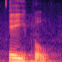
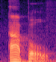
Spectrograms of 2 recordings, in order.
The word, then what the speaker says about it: apple: Agora você consegue entender porque a pronúncia da palavra apple não é apple, porque na palavra apple nós temos uma vogal curta e não uma vogal longa. Então, quem não sabe disso, pronuncia com a vogal longa A e fala apple, mas o correto é apple.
